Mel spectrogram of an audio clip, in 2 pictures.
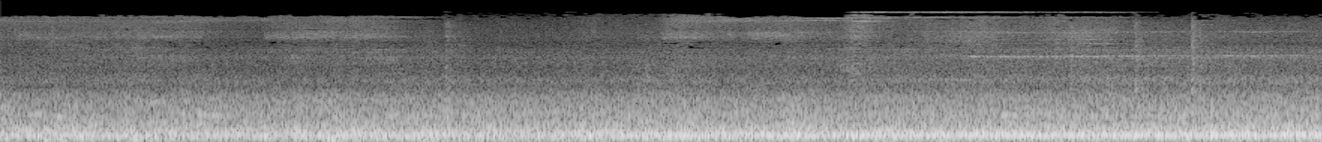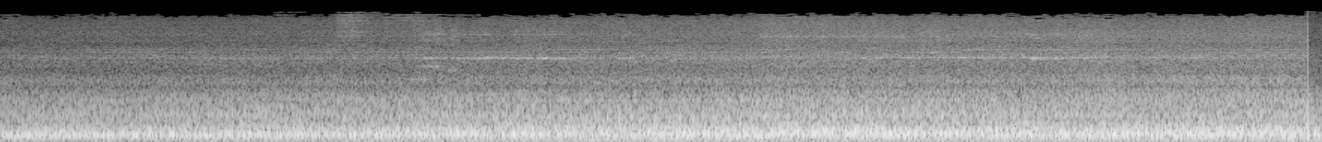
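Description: Stainless-steel passenger train rolling slowly along the platform: a steady rumble of wheels on rails with a constant low hum, growing gradually louder as the generator car comes alongside. A faint high squeal from the wheels shows midway.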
